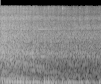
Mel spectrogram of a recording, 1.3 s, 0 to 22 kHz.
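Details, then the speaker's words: Suzuki Skywave 125 scooter, carburetor, engine running: a short throttle blip then revs fall quickly and evenly to a steady idle with no hanging; slow return could indicate worn carburetor slide/needle. "pastiin Setelah teman-teman semuanya Rifda seperti ini turunnya langsung konstan turunnya nggak lama"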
